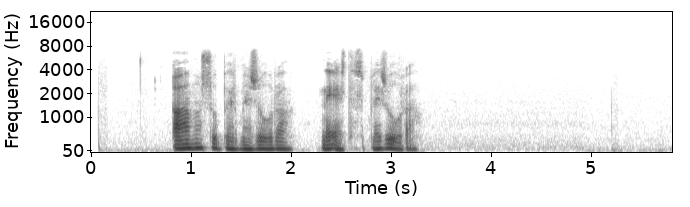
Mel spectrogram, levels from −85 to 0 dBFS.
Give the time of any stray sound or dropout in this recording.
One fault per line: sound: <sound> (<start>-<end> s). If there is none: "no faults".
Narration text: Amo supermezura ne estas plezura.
no faults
